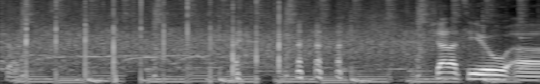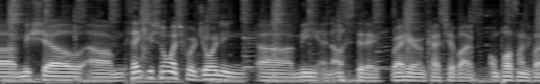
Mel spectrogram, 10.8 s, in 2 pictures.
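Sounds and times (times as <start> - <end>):
cheering for guest: 0.0 - 4.8
applause and cheering for guest: 0.2 - 4.8
speech: 2.3 - 3.7, 4.4 - 10.8
laughter: 2.3 - 3.8.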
